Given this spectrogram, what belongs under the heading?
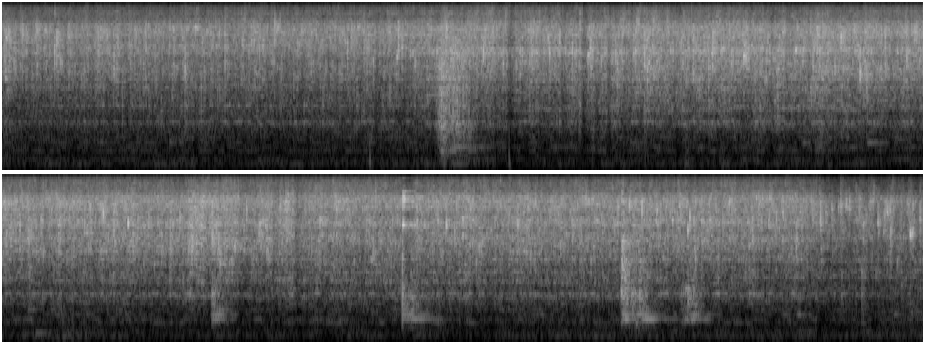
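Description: Fish fat sizzles in a dry, hot wok with a continuous crackling fry, punctuated by a few light taps and scrapes of a utensil, no voices.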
